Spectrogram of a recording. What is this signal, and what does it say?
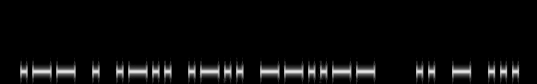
Morse code, heard as a keyed tone, about 20 wpm, 600 Hz. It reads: WELL, ITS
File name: cw-books / winnie-the-pooh / winnie-20wpm-page-0053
